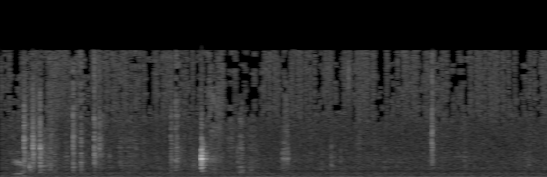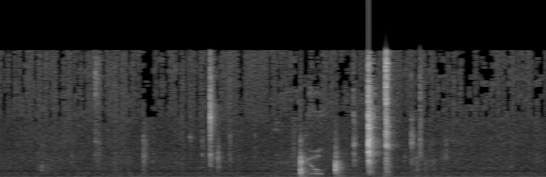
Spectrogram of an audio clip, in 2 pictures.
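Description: Handling noise from connecting a test lead and working test equipment: one sharp click about two seconds in and a quick cluster of clicks and knocks near the end, over a steady low hum.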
